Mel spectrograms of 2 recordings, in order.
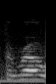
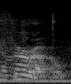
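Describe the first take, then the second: First: The name does not sound like 'thorough'. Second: The name sounds just like 'thorough'. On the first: This is an outsider's way of saying the name. The speaker calls it wrong. "I pronounced Thoreau incorrectly" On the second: This is the accepted way of saying the name. The speaker calls it right. "You're supposed to say thorough"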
